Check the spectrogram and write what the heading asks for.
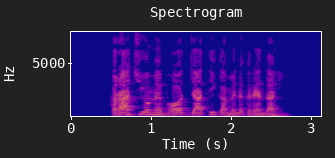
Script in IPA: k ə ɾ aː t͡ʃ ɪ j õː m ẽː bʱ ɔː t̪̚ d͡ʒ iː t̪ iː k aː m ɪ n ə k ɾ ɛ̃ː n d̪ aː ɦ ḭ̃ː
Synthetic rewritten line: k ə ɾ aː t͡ʃ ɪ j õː m ẽː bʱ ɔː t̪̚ d͡ʒ aː t̪ iː k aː m ɪ n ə k ɾ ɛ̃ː n d̪ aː ɦ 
